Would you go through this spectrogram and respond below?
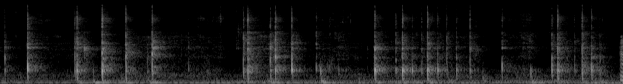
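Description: A utensil stirring tzatziki sauce in a bowl, with a steady series of light clinks and scrapes against the bowl at an uneven rhythm, close and fairly quiet.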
